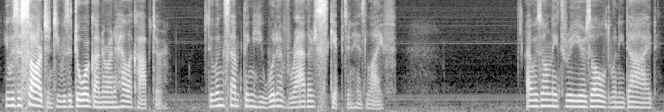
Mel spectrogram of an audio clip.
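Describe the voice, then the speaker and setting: A man's voice: on the high side, normal speed, bright, forceful tone. A man giving a dramatic reading as a bereaved relative, in plain, somber narration. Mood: insistent. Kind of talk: dramatic reading of a memorial testimony.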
